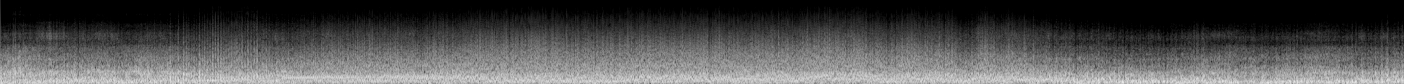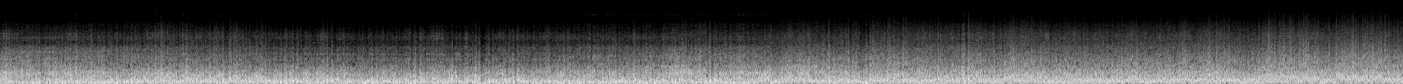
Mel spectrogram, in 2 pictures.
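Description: Steady rush of wind over the microphone mixed with the running engine of a Honda CBR sport motorcycle cruising at road speed, with a brief rising engine tone a few seconds in.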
